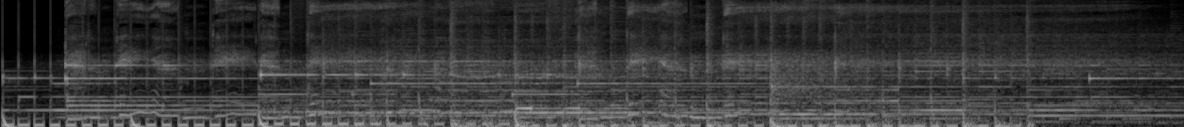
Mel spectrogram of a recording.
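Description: Full-range electronic music with bright, clear treble and steady bass: the unfiltered reference for normal hearing at age twenty.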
